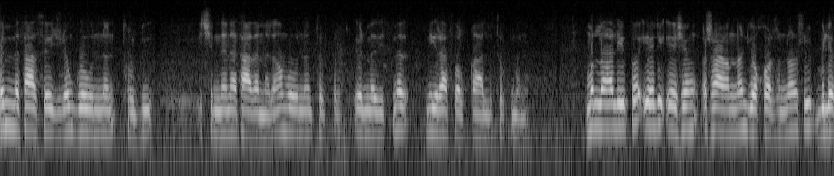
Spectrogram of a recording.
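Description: At a moderate pace, a man talks with fairly even intonation over light background noise. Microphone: old recording.

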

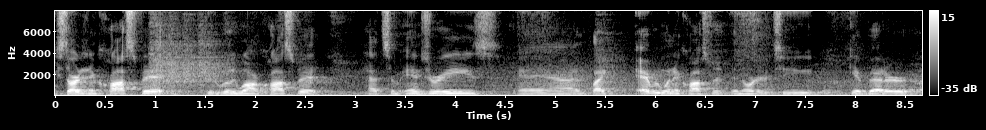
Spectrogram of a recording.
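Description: At a moderate pace, a man talks with fairly even intonation amid noticeable background noise. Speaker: gym coach hosting an interview. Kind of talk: casual interview chat. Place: gym. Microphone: phone near.

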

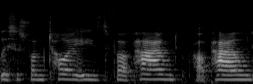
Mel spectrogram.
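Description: A woman talks over noticeable background noise. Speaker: parent vlogger. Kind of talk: casual vlog chat. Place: home room. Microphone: phone near.

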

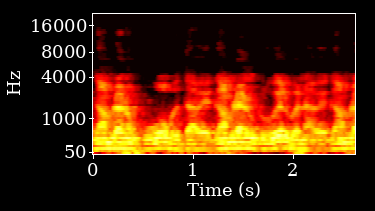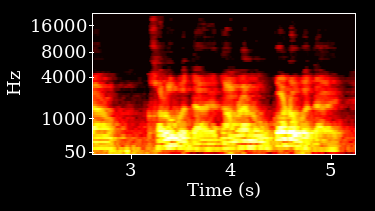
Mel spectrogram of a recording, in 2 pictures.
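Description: A man's voice carries audible room echo. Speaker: YouTube commentator. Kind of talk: monologue to camera.

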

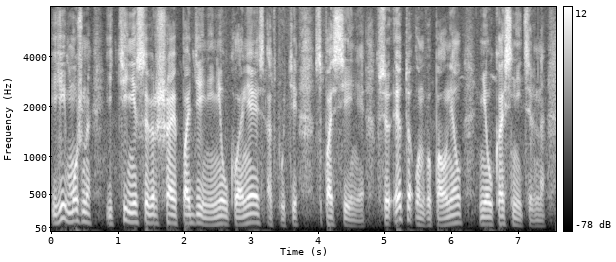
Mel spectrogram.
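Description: Lively intonation carries a man's speech at a moderate pace. The sound is dry with no echo. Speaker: presenter. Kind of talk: documentary narration to camera. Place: garden.

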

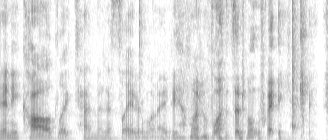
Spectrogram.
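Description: A moderate pace with music in the background. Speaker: game streamer. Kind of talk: casual gameplay commentary. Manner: casual, hesitant with fillers.

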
